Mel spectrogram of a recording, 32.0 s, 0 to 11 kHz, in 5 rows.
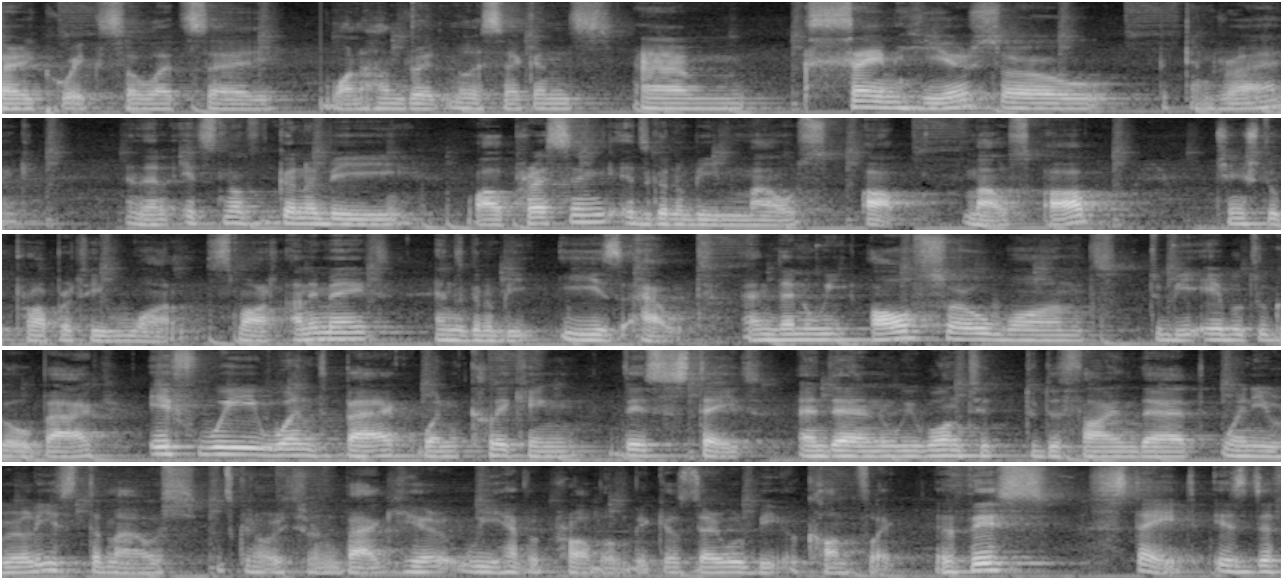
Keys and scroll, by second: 1.3-2.1 typing.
